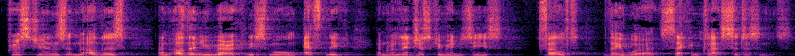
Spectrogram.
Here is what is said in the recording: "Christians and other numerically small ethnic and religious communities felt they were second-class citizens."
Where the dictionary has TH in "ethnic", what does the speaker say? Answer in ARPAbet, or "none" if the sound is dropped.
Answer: TH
